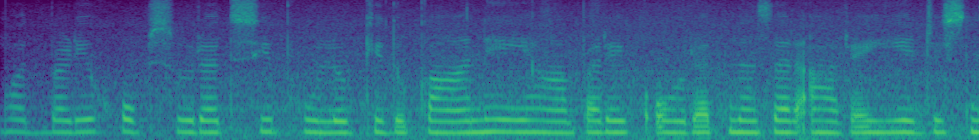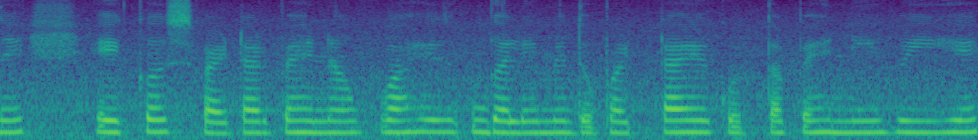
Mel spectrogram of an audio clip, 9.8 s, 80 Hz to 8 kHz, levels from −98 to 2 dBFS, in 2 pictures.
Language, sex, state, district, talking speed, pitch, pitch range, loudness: Hindi, female, Jharkhand, Sahebganj, 190 wpm, 245 Hz, 240-250 Hz, -27 LUFS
